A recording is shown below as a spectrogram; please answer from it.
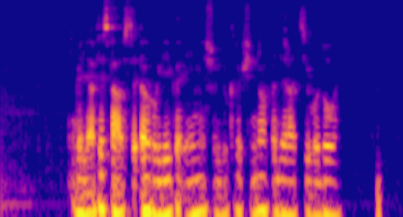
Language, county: Lithuanian, Marijampolė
